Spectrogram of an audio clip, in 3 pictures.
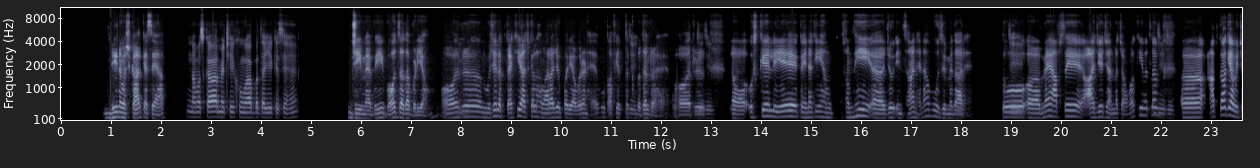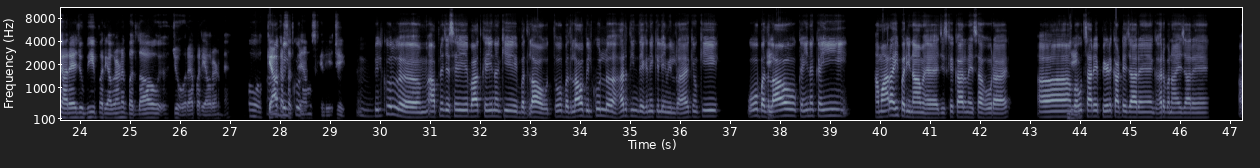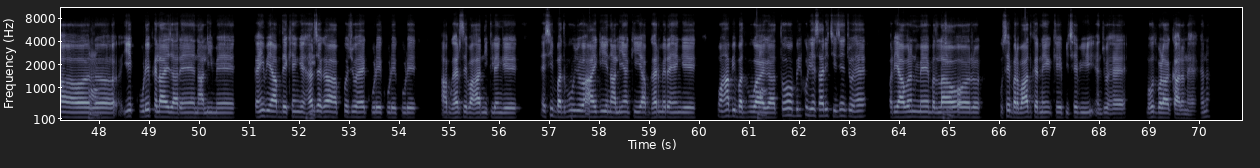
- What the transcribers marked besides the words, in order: none
- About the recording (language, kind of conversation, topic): Hindi, unstructured, आजकल के पर्यावरण परिवर्तन के बारे में आपका क्या विचार है?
